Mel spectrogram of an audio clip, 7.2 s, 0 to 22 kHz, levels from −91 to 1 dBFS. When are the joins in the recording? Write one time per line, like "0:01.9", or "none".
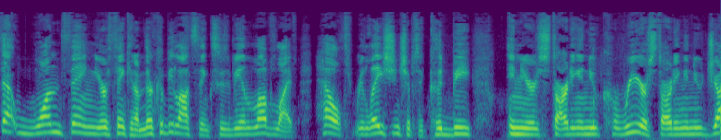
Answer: none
